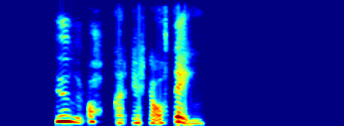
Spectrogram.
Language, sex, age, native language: Icelandic, female, 9, Icelandic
